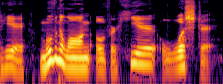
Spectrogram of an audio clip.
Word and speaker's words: Worcester: moving along over here worcester you don't say this war chest or anything i think it's just worcester the people there will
